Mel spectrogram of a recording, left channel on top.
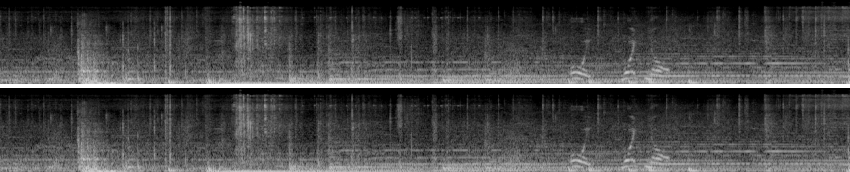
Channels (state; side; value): identical; both; correlation 1.00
